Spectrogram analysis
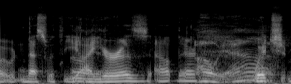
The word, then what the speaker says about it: Iura: is and how it would mess with the Iuras out there.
